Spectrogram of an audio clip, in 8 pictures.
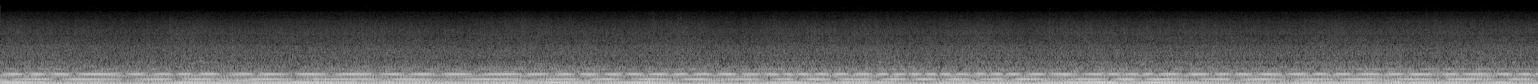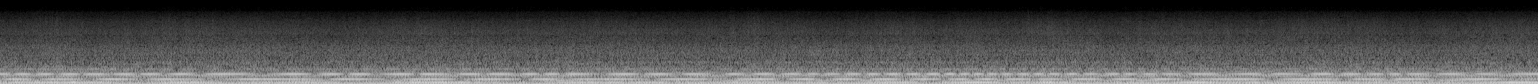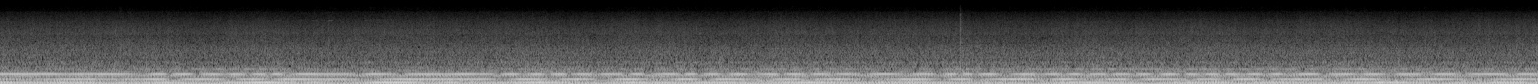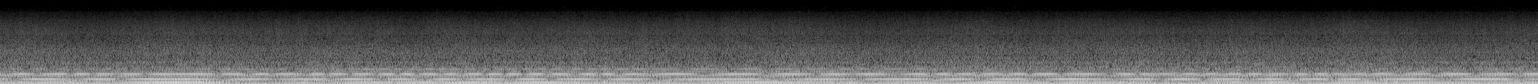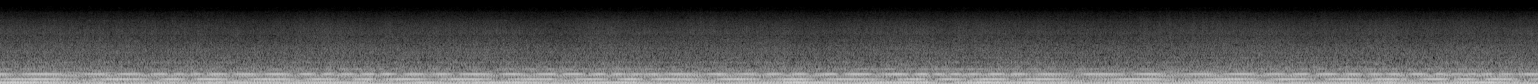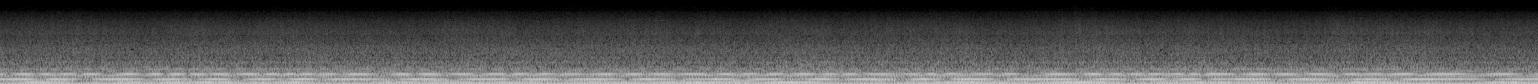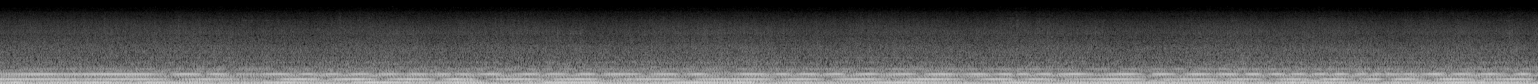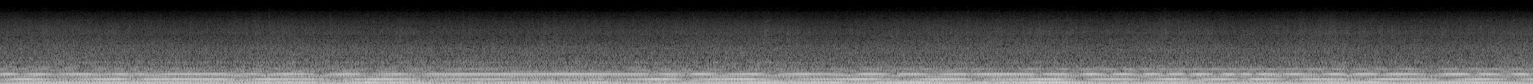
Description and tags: speed boat outboard int cabin high gear facing closed bow
boat, cabin, high, int, outboard, speed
